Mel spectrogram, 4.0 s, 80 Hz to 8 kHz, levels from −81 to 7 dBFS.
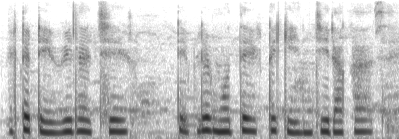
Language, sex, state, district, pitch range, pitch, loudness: Bengali, female, West Bengal, Cooch Behar, 235-265 Hz, 245 Hz, -18 LUFS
